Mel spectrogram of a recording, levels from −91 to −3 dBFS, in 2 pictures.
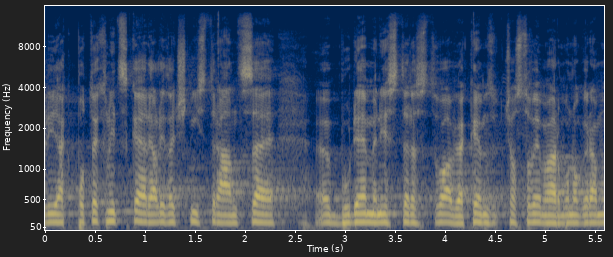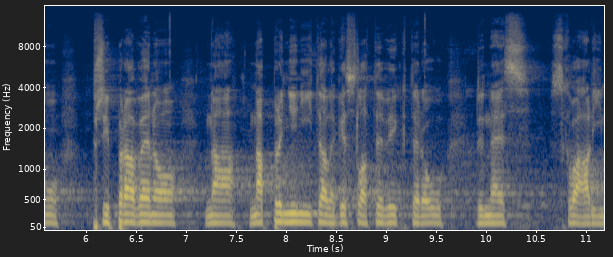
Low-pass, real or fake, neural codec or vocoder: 14.4 kHz; real; none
